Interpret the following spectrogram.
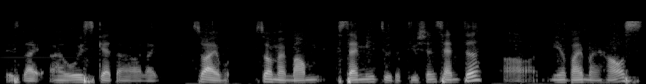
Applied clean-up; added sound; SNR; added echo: classical method spectral subtraction.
